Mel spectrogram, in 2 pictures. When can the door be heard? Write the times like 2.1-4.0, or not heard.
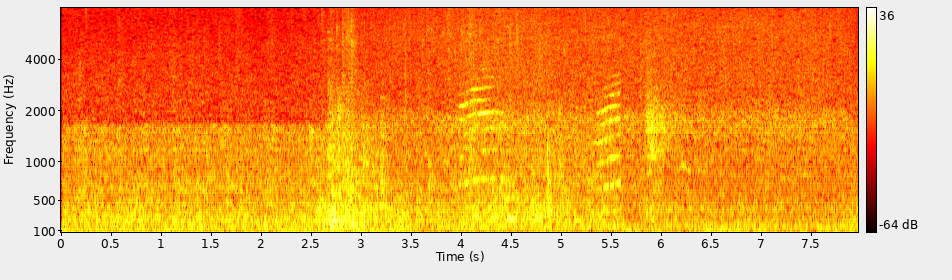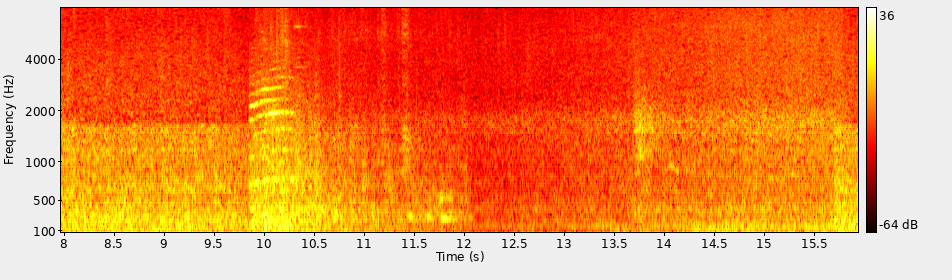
2.5-5.1, 9.8-12.1.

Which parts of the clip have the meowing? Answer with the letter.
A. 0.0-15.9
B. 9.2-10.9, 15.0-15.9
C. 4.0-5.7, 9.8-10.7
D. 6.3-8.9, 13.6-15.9
C.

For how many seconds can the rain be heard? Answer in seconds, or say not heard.
16 s.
